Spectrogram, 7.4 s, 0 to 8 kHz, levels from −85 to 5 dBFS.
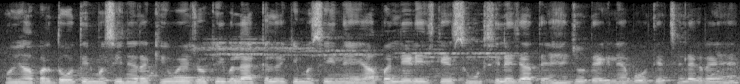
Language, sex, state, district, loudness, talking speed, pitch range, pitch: Hindi, male, Haryana, Jhajjar, -16 LUFS, 260 wpm, 135-140 Hz, 135 Hz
